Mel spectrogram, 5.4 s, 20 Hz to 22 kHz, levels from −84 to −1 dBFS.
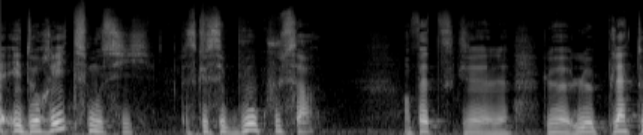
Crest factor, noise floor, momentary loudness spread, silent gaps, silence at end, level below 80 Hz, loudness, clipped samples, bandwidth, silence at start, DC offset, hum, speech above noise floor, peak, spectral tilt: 20 dB; -60 dBFS; 14 LU; none; 0 s; -58 dBFS; -33 LUFS; under 0.1%; 19.5 kHz; 0 s; under 0.1%; none; 28 dB; -12 dBFS; -5 dB/octave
